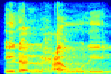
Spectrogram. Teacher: یہ بڑا حا ہے، اس کو حلق سے نکال کر کے پڑھیں گے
